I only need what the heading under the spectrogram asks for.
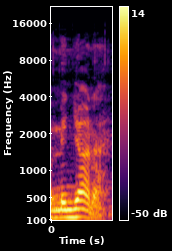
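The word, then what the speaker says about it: Mignogna: the uh you know Vic I can never pronounce his last name uh the voice actor Vic minana yeah minana yeah uh and the other question is you're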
